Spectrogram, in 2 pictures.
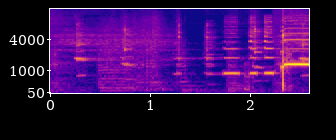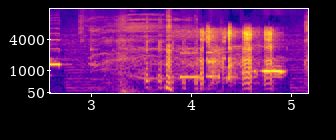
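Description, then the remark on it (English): A whistle sound effect blows several times: short tonal notes, one loud steady blast in the middle, then a busier run of sharp whistle bursts toward the end. “Lost my whistle.”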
